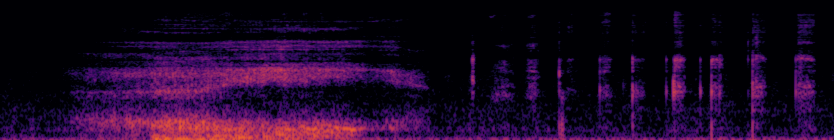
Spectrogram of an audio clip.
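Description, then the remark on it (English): A voice imitates a creature: a loud, breathy snort-like gasp lasting about a second, followed by a quick run of wet, slimy clicking, chittering and lip-smacking sounds. “Kind of weird, odd series of gasps and chittering and slimy, kind of almost lip smacking sounds.”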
